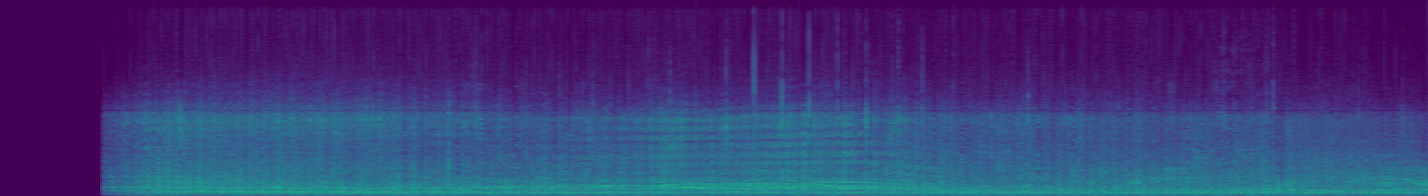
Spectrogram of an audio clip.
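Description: A field of Indy Lights open-wheel race cars at full throttle past the infield at the race start: a loud, dense, continuous engine noise that begins about a second in, with single engine notes rising and falling as cars pass about halfway through.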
